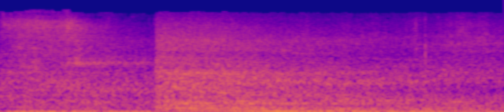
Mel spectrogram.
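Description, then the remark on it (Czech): A car drives past, a steady, fairly loud wash of engine and road noise with a low hum underneath that thickens slightly partway through. No one speaks. “Ale pojďme si tedy říct, protože za chvilku tady pojede auto, kolik takových těch oficiálních krytů Olomouc má?”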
